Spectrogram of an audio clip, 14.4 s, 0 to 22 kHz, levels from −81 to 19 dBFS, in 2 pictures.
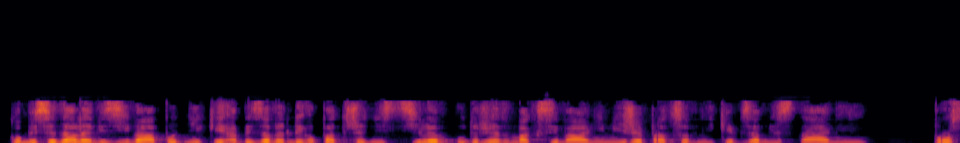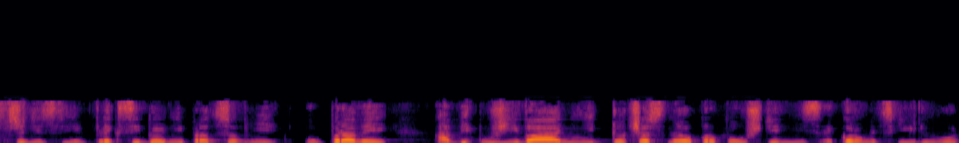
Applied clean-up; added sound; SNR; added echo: neural mask model DeepFilterNet 3.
